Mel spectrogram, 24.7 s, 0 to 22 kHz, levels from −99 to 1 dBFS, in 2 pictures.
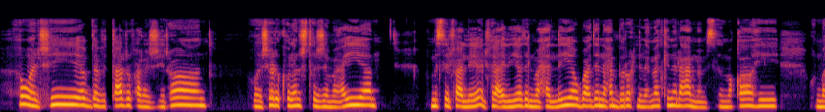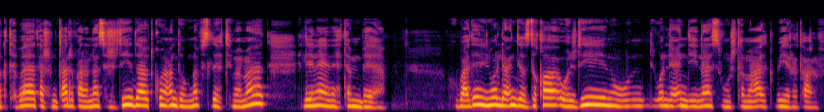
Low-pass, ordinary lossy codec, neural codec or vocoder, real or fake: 10.8 kHz; none; none; real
